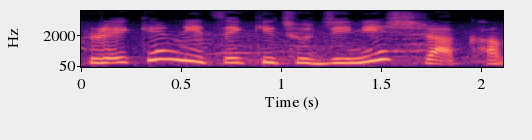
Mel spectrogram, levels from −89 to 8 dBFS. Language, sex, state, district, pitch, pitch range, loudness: Bengali, female, West Bengal, Alipurduar, 250 Hz, 235-365 Hz, -12 LUFS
